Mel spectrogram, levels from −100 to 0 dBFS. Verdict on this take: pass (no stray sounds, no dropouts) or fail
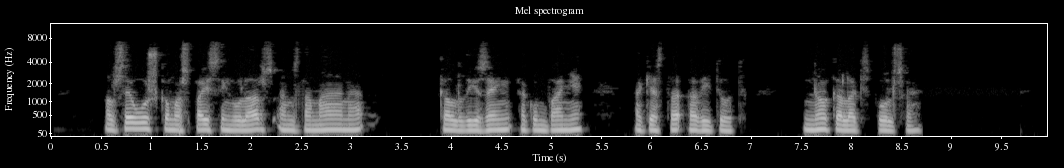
pass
